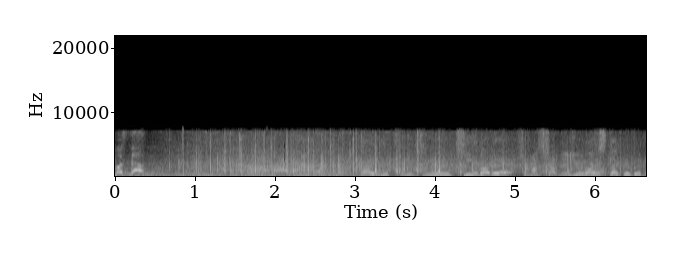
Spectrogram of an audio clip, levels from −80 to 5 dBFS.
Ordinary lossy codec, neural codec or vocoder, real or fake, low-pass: AAC, 32 kbps; codec, 16 kHz in and 24 kHz out, 1 kbps, XY-Tokenizer; fake; 7.2 kHz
